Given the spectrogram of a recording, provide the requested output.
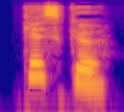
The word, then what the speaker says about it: qu'est-ce que: Pronunciation beat, clap with me. k e h sk, k e h sk.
